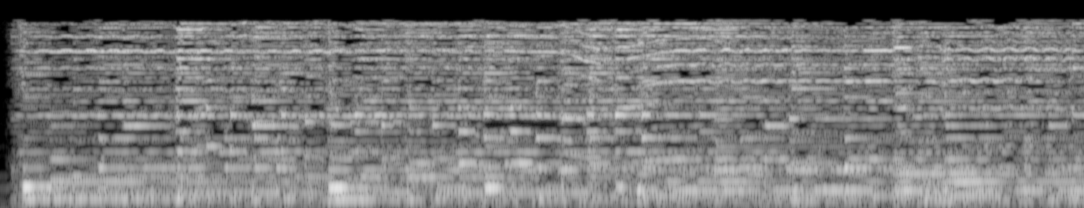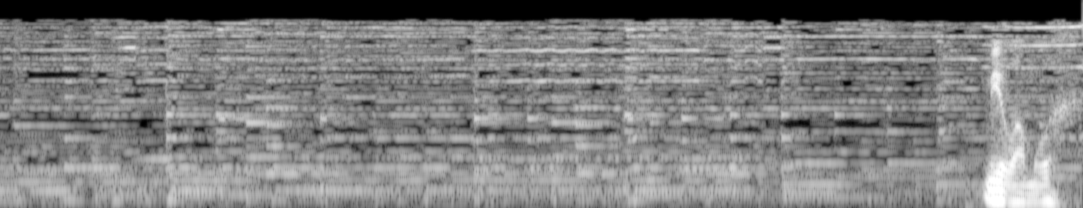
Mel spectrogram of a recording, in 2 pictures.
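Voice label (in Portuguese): RECONCILIAÇÃO masculino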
